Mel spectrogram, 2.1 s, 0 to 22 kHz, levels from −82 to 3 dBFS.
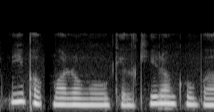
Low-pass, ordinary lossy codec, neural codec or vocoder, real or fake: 7.2 kHz; none; none; real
